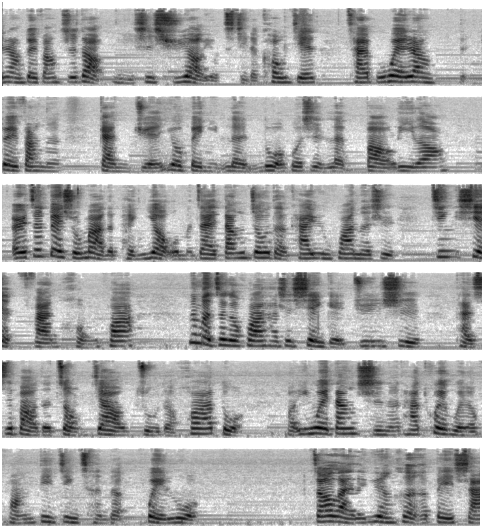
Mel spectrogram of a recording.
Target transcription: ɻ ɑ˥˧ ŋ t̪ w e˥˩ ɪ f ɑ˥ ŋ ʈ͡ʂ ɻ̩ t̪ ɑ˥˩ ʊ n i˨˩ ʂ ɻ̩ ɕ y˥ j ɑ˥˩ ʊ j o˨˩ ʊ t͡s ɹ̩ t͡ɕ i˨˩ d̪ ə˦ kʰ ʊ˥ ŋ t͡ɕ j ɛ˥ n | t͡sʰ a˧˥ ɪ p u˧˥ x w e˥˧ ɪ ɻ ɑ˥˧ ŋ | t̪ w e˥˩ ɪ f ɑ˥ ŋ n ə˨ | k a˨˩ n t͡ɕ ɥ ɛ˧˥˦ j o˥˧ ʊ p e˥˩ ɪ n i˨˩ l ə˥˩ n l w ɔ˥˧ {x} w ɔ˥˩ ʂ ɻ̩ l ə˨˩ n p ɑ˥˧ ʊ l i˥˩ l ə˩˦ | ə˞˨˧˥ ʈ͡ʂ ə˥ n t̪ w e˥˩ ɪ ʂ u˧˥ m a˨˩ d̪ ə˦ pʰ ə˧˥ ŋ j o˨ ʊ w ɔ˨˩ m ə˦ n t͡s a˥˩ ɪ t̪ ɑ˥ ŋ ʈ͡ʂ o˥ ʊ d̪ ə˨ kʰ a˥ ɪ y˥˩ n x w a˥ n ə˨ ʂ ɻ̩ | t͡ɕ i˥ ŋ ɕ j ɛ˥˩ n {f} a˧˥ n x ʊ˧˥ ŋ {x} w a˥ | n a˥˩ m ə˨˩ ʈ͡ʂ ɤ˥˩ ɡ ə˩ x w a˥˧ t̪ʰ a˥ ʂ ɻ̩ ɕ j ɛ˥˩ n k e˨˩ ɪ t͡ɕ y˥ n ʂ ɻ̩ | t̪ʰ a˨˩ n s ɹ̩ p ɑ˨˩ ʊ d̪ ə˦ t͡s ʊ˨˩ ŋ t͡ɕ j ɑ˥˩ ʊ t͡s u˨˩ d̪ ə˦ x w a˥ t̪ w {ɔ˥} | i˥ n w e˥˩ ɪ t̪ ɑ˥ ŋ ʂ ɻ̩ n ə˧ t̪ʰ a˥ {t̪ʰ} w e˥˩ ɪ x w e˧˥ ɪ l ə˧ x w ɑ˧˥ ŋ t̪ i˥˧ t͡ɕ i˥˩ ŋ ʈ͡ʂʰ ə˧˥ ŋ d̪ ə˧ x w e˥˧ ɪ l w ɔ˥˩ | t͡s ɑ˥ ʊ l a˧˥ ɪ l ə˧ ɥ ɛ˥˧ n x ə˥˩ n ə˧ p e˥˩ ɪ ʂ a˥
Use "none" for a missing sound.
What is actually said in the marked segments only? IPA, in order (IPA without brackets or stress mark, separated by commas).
x, f, x, ɔ˨˩˦, t̪ʰ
